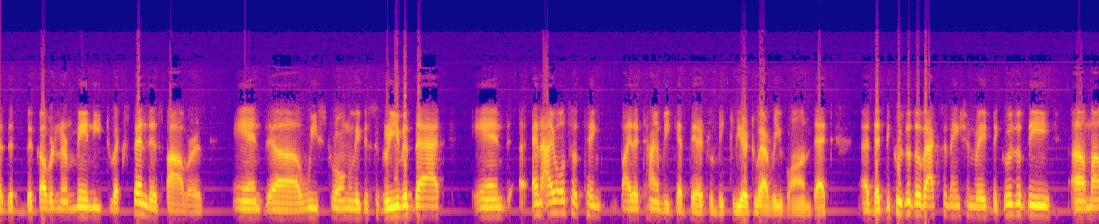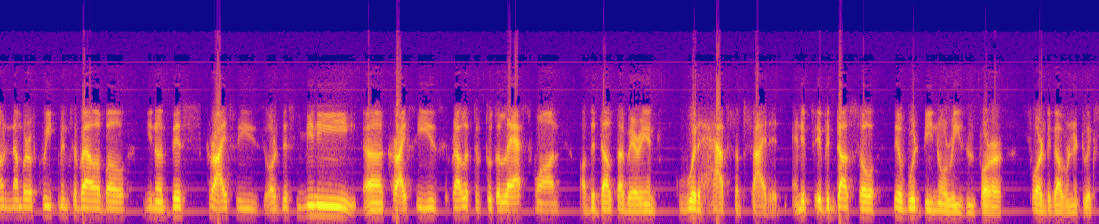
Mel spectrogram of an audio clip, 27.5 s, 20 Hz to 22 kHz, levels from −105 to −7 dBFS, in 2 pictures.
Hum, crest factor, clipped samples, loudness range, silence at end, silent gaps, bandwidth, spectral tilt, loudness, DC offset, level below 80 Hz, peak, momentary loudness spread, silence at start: none; 14 dB; under 0.1%; 3 LU; 0.1 s; none; 8.8 kHz; -6.5 dB/octave; -15 LUFS; under 0.1%; -62 dBFS; 0 dBFS; 11 LU; 0 s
